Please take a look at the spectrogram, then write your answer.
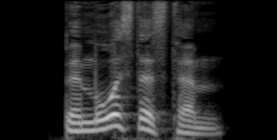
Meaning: strong dative masculine/neuter singular superlative degree of bemoost
- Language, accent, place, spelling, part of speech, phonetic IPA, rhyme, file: German, Germany, Berlin, bemoostestem, adjective, [bəˈmoːstəstəm], -oːstəstəm, De-bemoostestem.ogg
